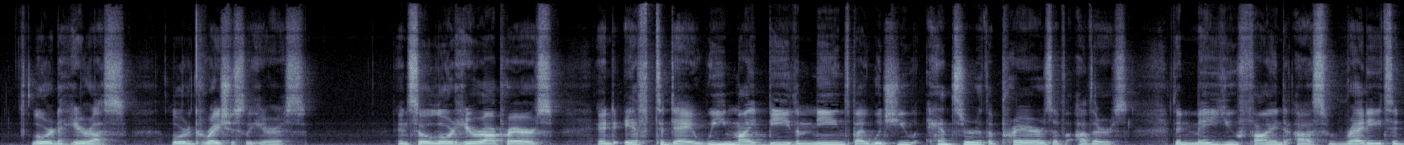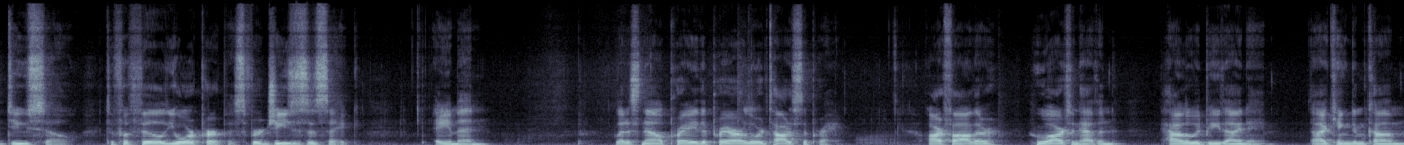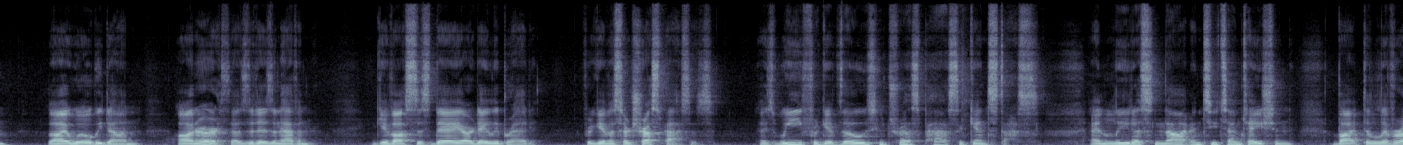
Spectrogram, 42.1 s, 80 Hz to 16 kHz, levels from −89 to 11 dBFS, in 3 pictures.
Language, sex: English, male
